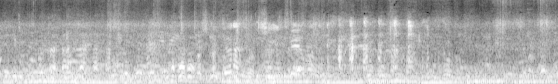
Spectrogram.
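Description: Many men chatter at once outdoors.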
